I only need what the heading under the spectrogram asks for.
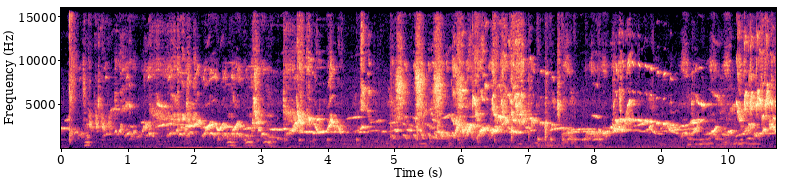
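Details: White-rumped shama in a bowing posture, singing a richly filled song of imitations: rapid varied whistles, trills and chattering notes packed between about one and eight kilohertz, loud and nearly continuous with brief dips.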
